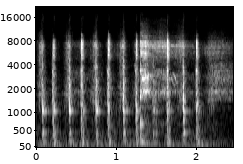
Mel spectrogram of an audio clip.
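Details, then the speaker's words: Worn rear anti-roll bar drop links, the type that knock and rattle over bumpy or uneven roads: quick sharp clunks, about five or six a second, as the bar is worked. "when they're worn out and a bit knackered, that's what they sound like."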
